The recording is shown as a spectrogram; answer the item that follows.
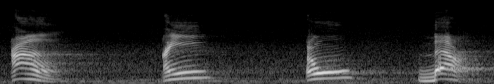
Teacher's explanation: pengucapan huruf A dikeluarkan dari tengah-tengah tenggorokan seperti kita mengucapkan huruf H. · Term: huruf Ain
